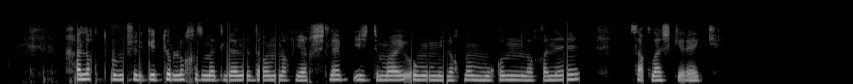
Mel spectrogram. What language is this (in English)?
Uyghur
